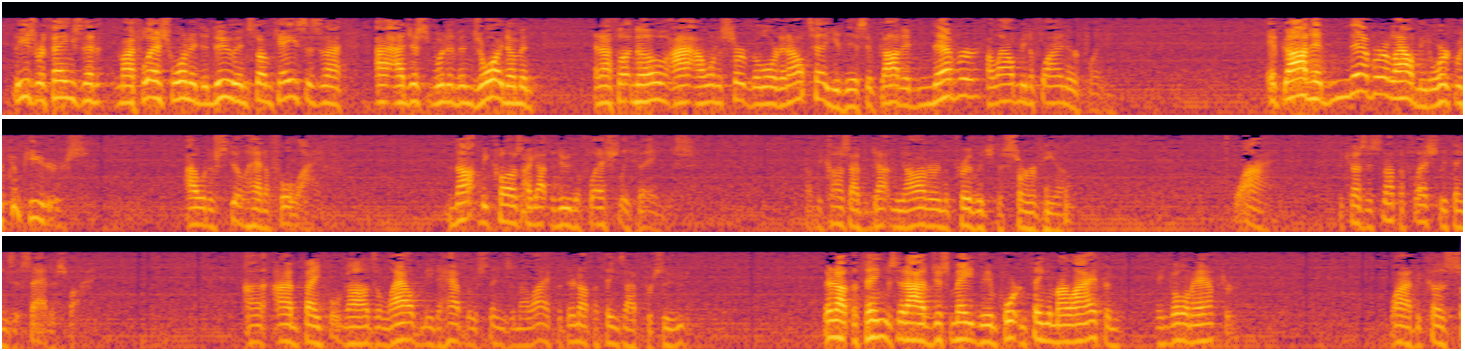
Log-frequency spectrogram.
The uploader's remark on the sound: Ketha Heights Baptist Church ~ Live Broadcast.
